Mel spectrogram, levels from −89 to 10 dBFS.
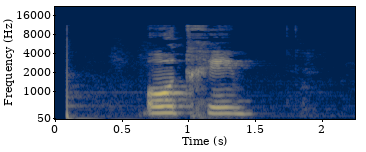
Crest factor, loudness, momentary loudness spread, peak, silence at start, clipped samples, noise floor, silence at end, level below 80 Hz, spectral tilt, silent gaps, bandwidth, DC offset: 20 dB; -22 LUFS; 23 LU; -6 dBFS; 0.1 s; under 0.1%; -65 dBFS; 0.8 s; -58 dBFS; -4.5 dB/octave; none; 11.5 kHz; under 0.1%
